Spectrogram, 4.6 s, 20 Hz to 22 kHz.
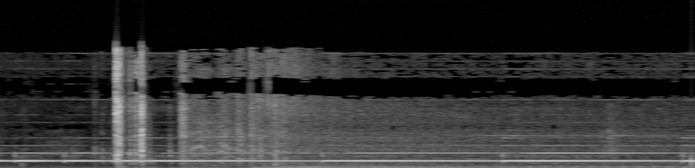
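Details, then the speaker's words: Salvage car with 2.2 liter Ecotec: cabin chime pinging, then engine catches promptly and settles into a quiet, even idle with no knocks and no check engine light; starts and runs fine. "Oh, beautiful. No check engine lights, no warning lights at all."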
